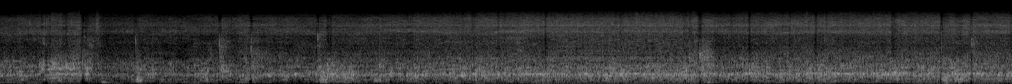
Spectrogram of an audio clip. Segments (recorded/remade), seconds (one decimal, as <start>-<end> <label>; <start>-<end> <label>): 0.0-5.5 remade; 5.5-6.9 recorded; 6.9-10.1 remade

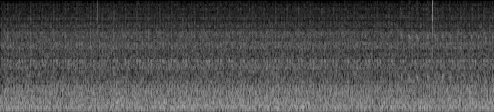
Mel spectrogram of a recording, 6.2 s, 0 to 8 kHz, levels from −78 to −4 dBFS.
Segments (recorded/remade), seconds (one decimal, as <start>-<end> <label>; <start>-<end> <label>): 0.0-6.2 recorded

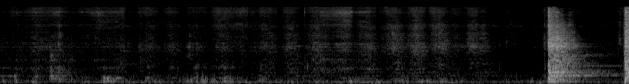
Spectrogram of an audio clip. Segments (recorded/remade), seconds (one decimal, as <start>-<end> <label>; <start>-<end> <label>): 0.0-1.2 remade; 1.2-3.2 recorded; 3.2-3.7 remade; 3.7-6.3 recorded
